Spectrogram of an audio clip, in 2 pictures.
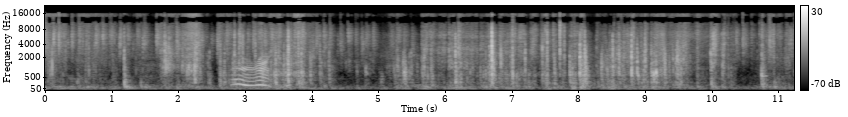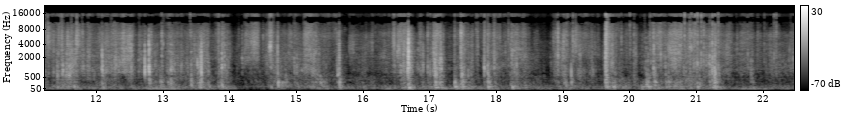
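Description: Sheets of paper and card rustle and slide as hands shuffle them.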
